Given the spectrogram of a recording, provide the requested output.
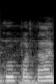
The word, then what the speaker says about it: गोप्रतार: अब ये बिगड़े स्वरूप में गुप्तार घाट के नाम से जाना जाता है। ऐसे एक्चुअल में गोप्रतार ही है ना। हाँ, अच्छा। लेकिन बिगड़े स्वरूप में लोग उच्चारण नहीं कर पाते, अलचारण बुझ के गलत कहीं नाम रख दिया गया।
